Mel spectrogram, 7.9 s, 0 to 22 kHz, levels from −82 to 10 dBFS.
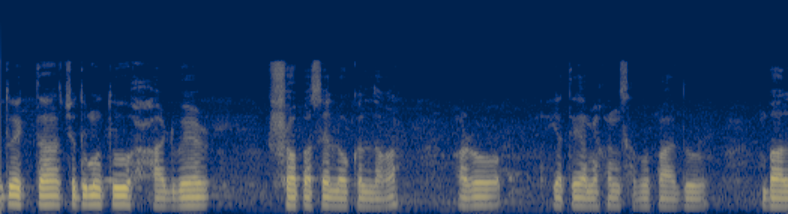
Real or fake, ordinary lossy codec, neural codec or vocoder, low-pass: real; none; none; none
